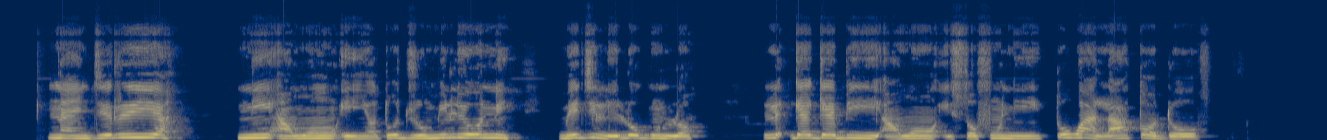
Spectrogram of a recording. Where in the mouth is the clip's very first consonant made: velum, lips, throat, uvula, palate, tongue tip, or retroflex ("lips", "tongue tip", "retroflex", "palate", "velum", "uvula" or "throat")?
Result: tongue tip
